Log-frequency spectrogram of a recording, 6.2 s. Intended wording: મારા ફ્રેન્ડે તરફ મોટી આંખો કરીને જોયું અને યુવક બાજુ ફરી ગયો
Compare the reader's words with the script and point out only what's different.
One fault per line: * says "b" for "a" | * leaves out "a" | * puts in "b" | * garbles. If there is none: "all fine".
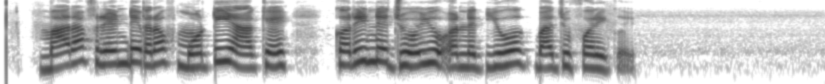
all fine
